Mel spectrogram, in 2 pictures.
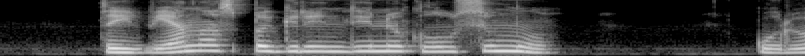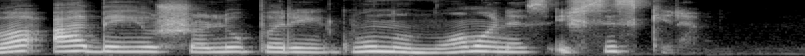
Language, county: Lithuanian, Vilnius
